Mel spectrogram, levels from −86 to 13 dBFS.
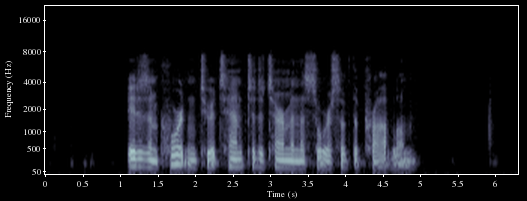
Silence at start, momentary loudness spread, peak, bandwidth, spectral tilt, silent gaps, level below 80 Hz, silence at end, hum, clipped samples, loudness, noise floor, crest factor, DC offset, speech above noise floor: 1.1 s; 9 LU; -10 dBFS; 8 kHz; -5.5 dB/octave; none; -70 dBFS; 1.4 s; none; under 0.1%; -28 LUFS; -76 dBFS; 20 dB; under 0.1%; 49 dB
